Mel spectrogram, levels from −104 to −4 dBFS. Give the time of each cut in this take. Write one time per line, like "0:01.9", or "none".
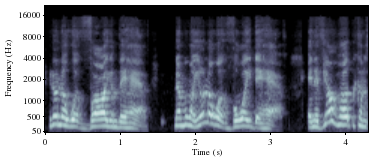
0:03.4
